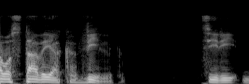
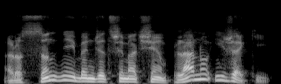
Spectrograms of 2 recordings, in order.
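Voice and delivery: raised, assured pronouncement; know-it-all tone; 7 semitones higher, 4 dB louder than usual. A narrator's reading. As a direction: lecture them as if you know best. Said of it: "wszystko wiedzącym tonem Regis". (wszystkowiedzącym tonem)

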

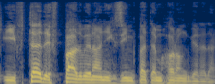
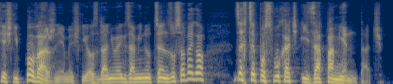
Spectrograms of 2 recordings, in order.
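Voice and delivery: higher-pitched, emphatic reprimand; stern military examiner; 5 semitones higher, 4 dB louder than usual. Acted. Captain correcting a cadet before the class, stern reprimand. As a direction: lecture the cadet with official indignation.

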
